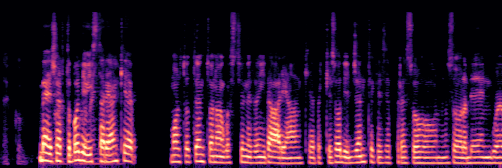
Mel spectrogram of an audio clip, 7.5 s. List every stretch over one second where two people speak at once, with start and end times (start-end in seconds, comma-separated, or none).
0.6-2.0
